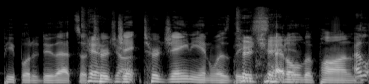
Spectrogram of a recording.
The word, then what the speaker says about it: Terjanian: Harry Terjanian. Hey. Do you do Terjanian or Terjanian? Well, technically, I found out it's Terjanian. It's supposed to be Terjanian. Terjanian.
